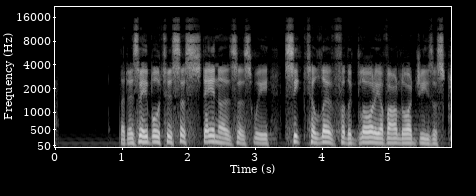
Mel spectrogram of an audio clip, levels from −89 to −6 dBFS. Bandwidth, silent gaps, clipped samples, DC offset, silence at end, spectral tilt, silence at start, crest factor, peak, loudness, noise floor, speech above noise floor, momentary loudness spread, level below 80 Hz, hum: 16 kHz; none; under 0.1%; under 0.1%; 0 s; -4.5 dB/octave; 1 s; 18 dB; -12 dBFS; -29 LUFS; -72 dBFS; 43 dB; 7 LU; -66 dBFS; 60 Hz at -55 dBFS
